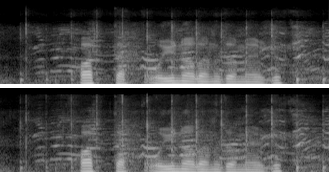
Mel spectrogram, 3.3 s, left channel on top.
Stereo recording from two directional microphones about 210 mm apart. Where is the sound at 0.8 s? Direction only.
Centre (ahead or behind).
